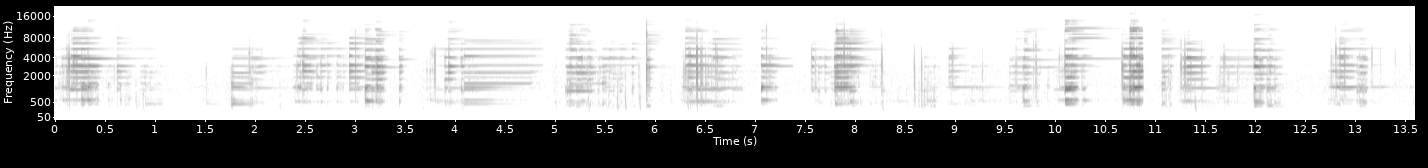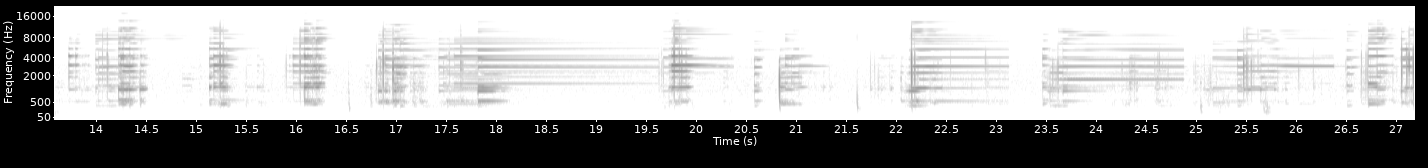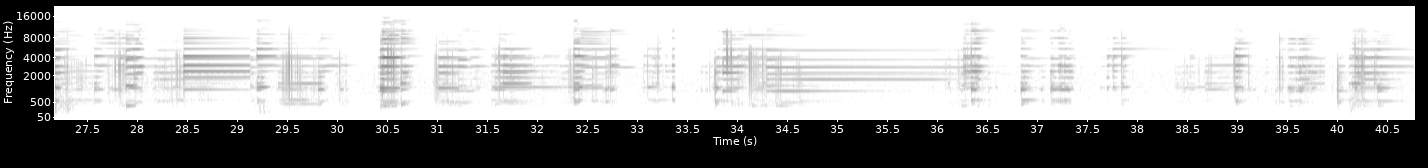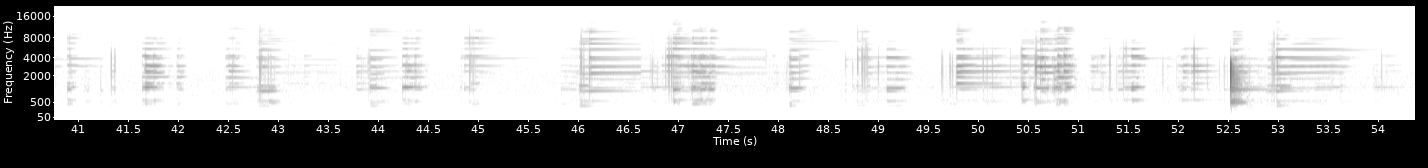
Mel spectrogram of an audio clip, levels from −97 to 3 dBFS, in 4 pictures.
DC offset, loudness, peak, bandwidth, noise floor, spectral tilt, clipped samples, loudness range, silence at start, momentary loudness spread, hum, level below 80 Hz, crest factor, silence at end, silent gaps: under 0.1%; -59 LUFS; -18 dBFS; 14 kHz; -85 dBFS; 4 dB/octave; under 0.1%; 11 LU; 0 s; 15 LU; none; under -90 dBFS; 46 dB; 0 s; none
